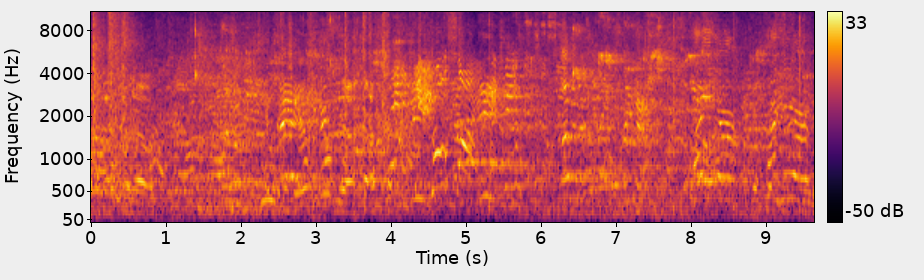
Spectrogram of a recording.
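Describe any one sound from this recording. Young people shout and cheer in an echoing gym.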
